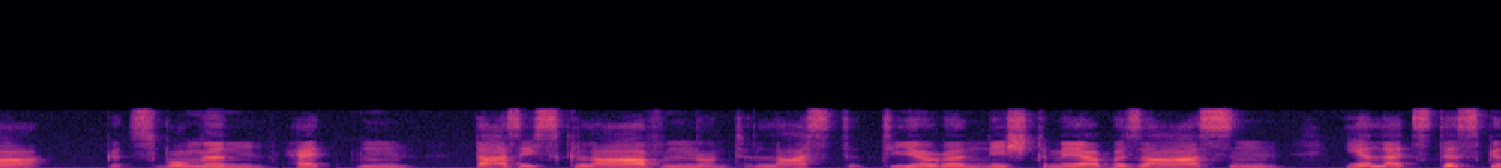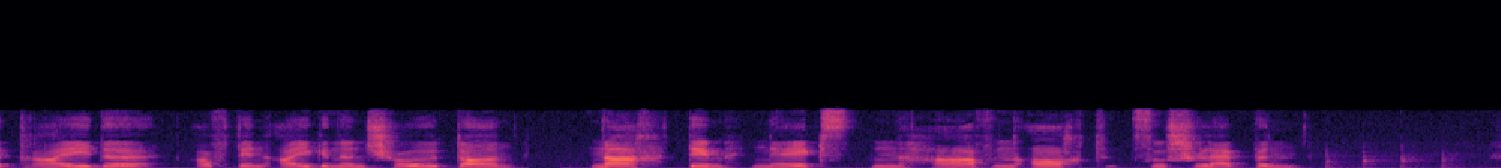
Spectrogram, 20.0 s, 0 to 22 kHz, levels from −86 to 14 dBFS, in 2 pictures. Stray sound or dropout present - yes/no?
yes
